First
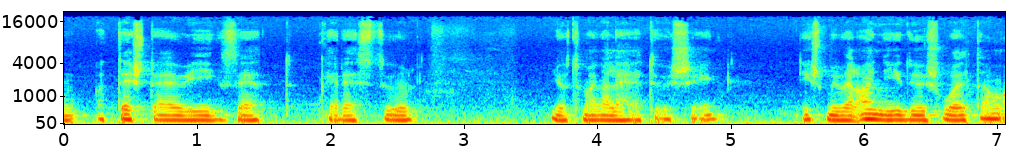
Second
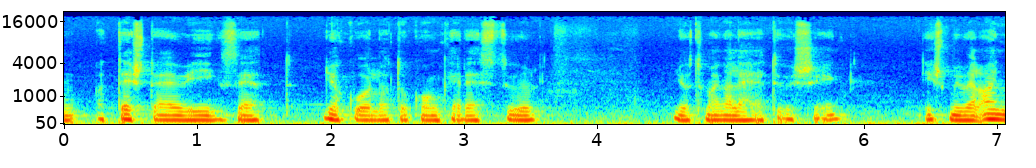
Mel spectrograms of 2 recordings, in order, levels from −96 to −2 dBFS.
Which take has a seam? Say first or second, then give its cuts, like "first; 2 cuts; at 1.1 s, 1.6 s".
first; 1 cut; at 1.9 s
